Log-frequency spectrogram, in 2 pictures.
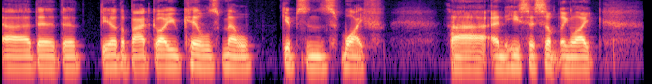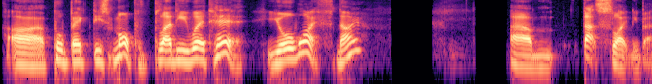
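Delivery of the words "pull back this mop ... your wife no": put-on high-pitched villainous South African accent. Quoting a film villain's sidekick, trying the accent: south african accent. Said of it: "don't do South African accents".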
